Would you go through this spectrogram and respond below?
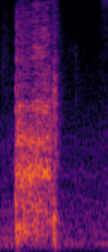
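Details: A single loud, harsh, explosive burst lasting under half a second, then quiet room noise: a circus horse's cough.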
